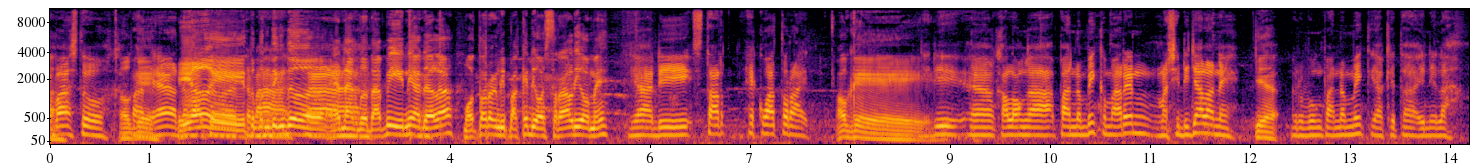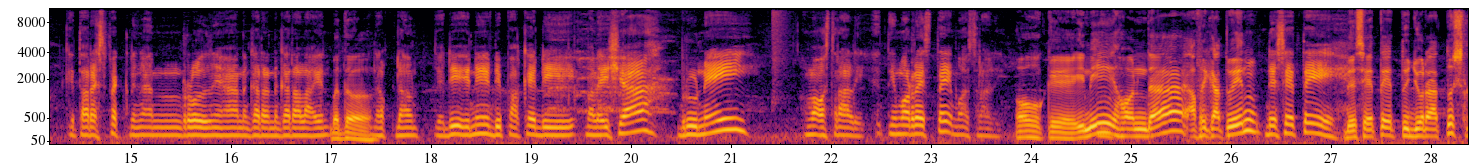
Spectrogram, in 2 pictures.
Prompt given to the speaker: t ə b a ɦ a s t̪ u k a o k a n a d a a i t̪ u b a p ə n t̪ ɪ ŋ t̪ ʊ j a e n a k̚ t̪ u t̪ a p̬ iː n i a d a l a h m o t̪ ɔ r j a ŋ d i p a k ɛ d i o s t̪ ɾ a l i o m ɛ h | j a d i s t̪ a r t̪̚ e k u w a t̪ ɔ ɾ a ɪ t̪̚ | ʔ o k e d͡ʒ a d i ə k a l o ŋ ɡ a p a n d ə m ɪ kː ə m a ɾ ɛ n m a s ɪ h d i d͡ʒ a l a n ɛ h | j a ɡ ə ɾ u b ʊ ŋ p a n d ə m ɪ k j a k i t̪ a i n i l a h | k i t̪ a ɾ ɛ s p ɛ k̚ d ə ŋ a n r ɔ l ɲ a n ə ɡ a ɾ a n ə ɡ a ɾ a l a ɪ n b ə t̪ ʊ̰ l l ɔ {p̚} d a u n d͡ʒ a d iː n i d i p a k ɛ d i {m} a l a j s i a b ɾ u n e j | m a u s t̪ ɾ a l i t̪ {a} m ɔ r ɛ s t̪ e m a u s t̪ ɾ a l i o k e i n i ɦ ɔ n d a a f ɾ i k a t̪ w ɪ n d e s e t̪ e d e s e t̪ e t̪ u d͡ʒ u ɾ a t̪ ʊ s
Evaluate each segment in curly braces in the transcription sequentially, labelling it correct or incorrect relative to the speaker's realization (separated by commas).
incorrect, correct, incorrect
